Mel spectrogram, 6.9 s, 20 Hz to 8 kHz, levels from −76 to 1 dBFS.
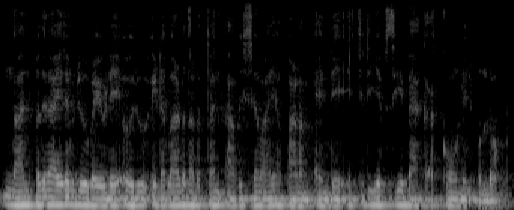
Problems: low volume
